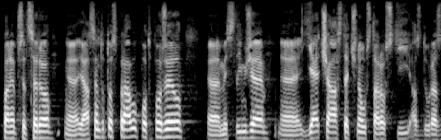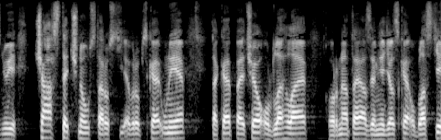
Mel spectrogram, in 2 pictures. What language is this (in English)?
Czech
